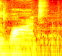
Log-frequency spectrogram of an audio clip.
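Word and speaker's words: wont: Won't mean means accustomed to and is pronounced as want.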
